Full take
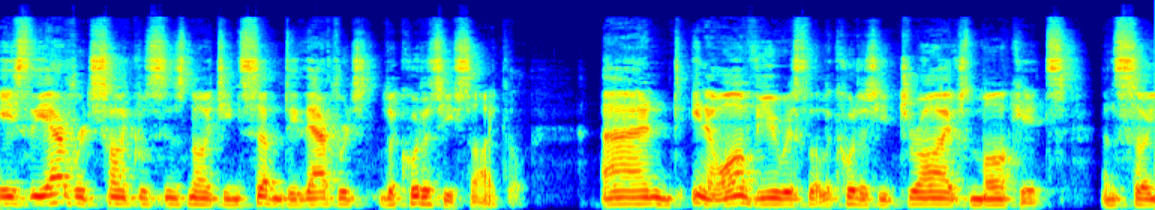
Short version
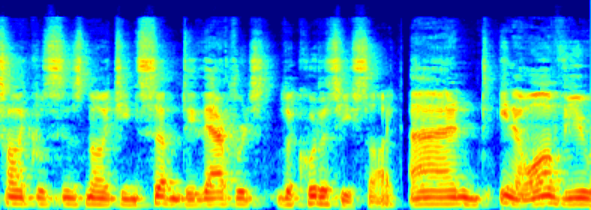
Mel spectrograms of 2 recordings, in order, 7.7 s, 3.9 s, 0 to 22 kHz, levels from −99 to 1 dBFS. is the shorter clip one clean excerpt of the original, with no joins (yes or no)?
no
